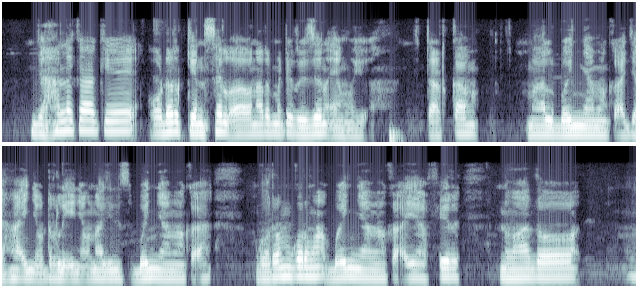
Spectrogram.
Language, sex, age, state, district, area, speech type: Santali, male, 30-45, Jharkhand, East Singhbhum, rural, spontaneous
